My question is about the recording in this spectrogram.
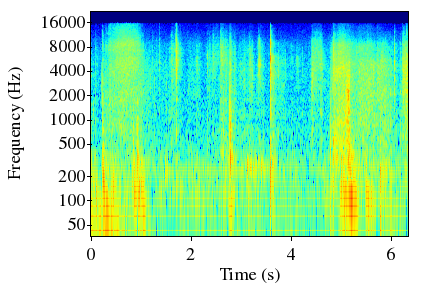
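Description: Paper pages of a 1940 magazine being handled and a page turned: a rustle near the start, a few sharp clicks or taps in the middle, and a louder rustle of the page turning near the end.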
